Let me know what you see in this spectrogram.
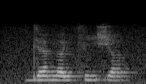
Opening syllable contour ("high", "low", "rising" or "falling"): high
